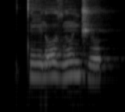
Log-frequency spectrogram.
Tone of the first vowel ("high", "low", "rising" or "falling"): low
